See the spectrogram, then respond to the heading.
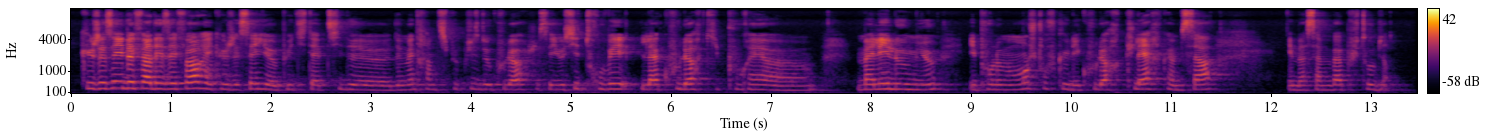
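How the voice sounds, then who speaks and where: A woman speaks at a moderate pace in a fairly high, monotone, flat voice. Noticeable background noise is present. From France, Franche-Comté. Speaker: knitting and sewing hobby vlogger. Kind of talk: casual vlog monologue. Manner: hesitant, many fillers.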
